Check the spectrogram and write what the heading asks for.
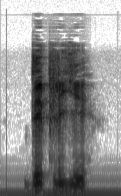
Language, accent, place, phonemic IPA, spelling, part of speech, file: French, France, Lyon, /de.pli.je/, déplier, verb, LL-Q150 (fra)-déplier.wav
- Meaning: to unfold (undo the action of folding)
